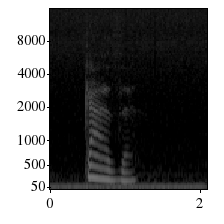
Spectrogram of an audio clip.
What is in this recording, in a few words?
"kaza", Portuguese; UCLA Phonetics Lab Archive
